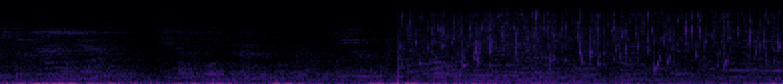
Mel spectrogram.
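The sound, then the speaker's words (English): Water runs and splashes steadily in a fountain inside a warm, humid flower conservatory. The continuous trickling and pouring turns brighter and more splashy midway, with an indistinct murmur of voices underneath. “That's the sound of water and fountain. Live here on location.”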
